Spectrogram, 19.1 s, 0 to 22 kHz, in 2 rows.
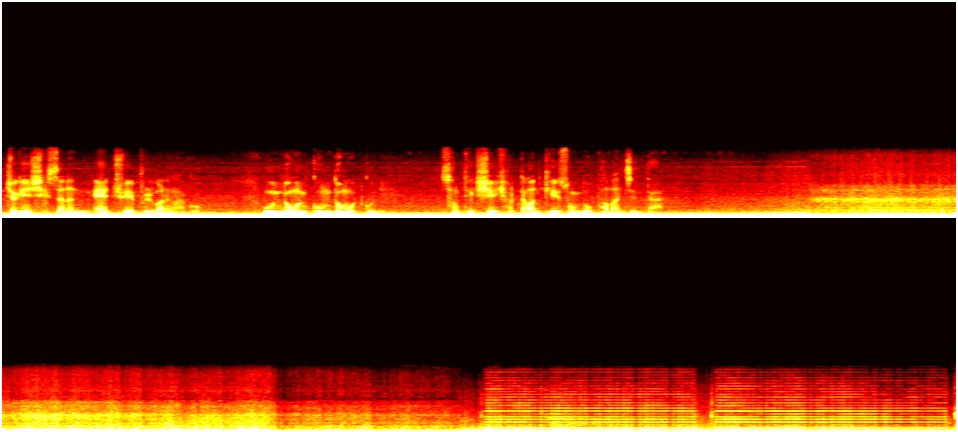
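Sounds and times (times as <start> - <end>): vehicle road and engine noise: 0.0 - 19.0
locomotive air horn chord: 14.3 - 19.0.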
